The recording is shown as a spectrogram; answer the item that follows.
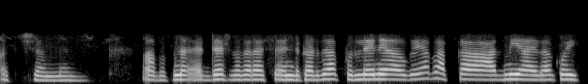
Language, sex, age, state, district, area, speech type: Hindi, female, 18-30, Rajasthan, Bharatpur, rural, conversation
